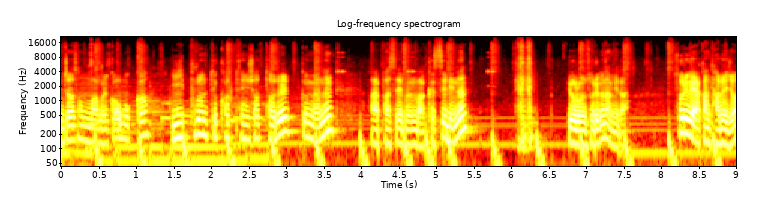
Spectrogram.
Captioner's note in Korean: a7m3 셔터 소리 e-프론트 커튼 셔터 off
